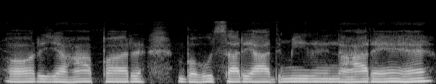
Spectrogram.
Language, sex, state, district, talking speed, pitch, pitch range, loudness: Hindi, male, Jharkhand, Deoghar, 125 wpm, 130 Hz, 125-130 Hz, -16 LUFS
